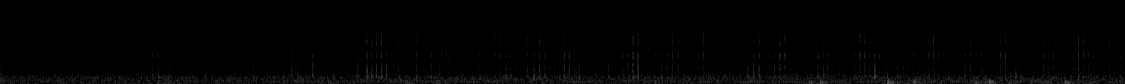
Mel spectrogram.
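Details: Tiny palm-sized rescued kittens, newly taken into foster care, purring loudly while being affectionate: a steady low rumbling purr throughout, with faint ticking and rustling on top.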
